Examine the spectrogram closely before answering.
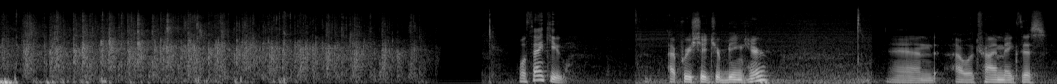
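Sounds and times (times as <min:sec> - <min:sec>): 
audience applause welcoming a speaker to a lecture on cancer and nutrition: 0:00.0 - 0:04.4
speech: 0:05.2 - 0:05.8, 0:06.7 - 0:07.8, 0:08.9 - 0:10.5.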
